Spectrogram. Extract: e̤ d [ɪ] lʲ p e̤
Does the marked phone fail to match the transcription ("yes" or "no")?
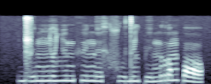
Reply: no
